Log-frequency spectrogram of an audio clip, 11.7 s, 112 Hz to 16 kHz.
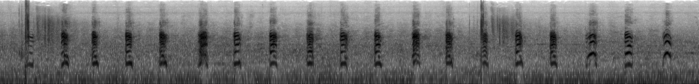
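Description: Doberman pinscher barking steadily at a protection-training helper, a regular run of about one bark every 0.6 seconds. Two sharp cracks cut in, once about half a second in and again around eight seconds in.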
